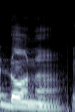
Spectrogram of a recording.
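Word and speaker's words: donor: इसे हम प्रोनाउंस कैसे करेंगे? डोनर। इसमें स्ट्रेस जो है वो डी पर रहेगा।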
